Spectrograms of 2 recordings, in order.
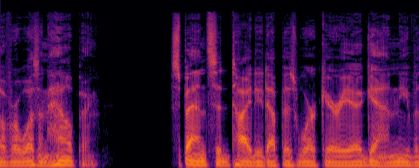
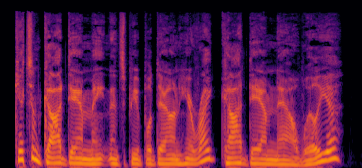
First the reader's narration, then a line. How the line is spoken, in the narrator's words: Tully said testily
